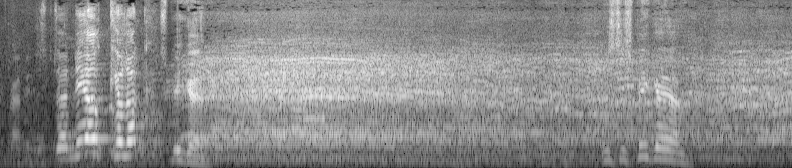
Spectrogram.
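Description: A man speaks loudly over a microphone.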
